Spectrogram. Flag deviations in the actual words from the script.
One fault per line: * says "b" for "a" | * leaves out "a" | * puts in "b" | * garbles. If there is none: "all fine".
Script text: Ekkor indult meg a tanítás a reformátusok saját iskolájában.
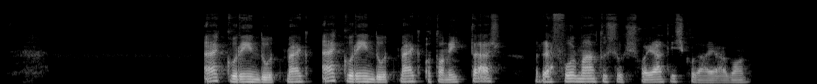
* puts in "ekkor indult meg"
